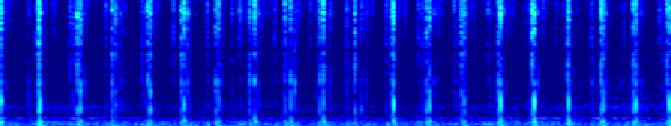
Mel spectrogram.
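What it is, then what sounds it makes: Leather phone case. Fingertips and nails tap and scratch the flat surface of a palm-sized black pebbled leather phone case. Short, dry taps with a bright click on top come at an uneven pace of about two per second. Between them is a soft, low, textured scratching.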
